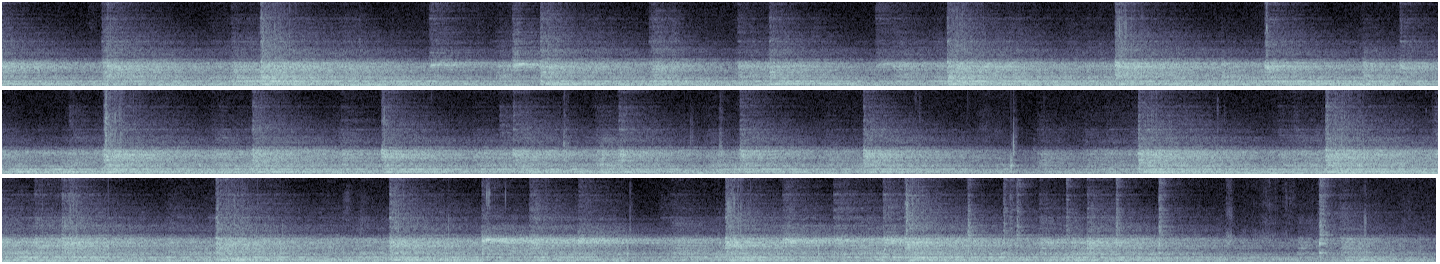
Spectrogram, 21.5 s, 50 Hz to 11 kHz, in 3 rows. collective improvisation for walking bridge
0:19.2 0:21.5

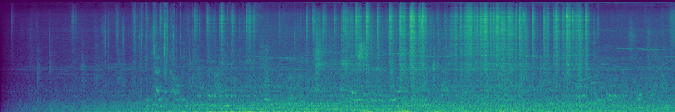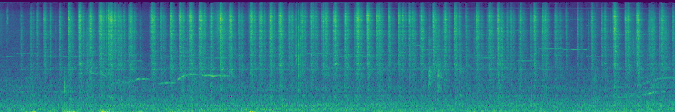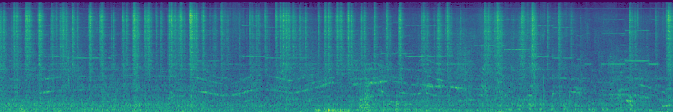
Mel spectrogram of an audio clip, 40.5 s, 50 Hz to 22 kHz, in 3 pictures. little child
0:15.2 0:18.3, 0:30.4 0:40.4

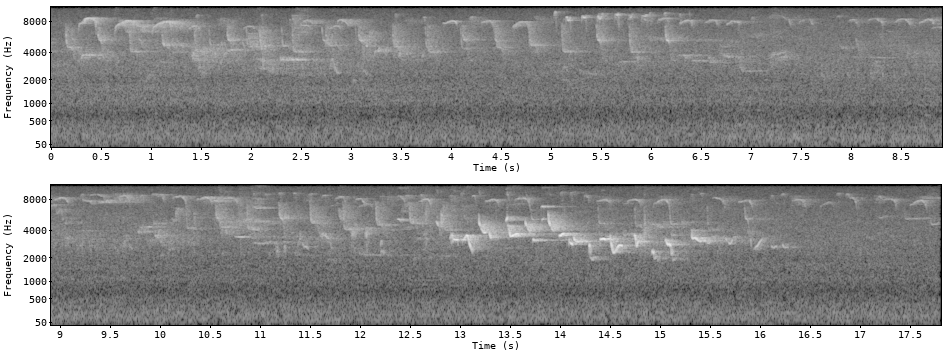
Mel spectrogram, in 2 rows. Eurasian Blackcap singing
0:08.2 0:16.5

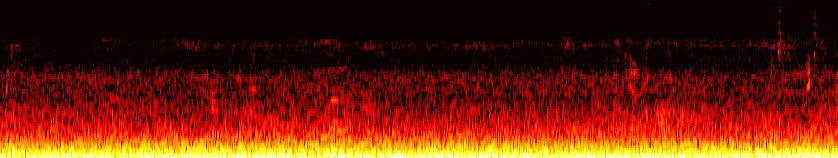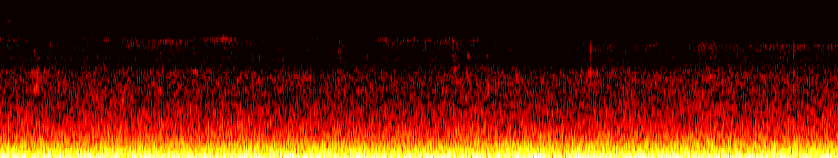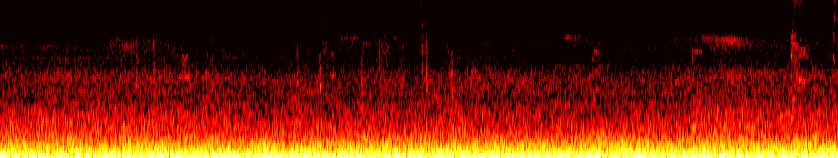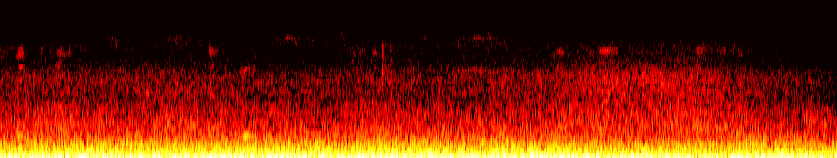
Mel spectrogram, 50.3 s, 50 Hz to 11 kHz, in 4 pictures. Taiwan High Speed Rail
0:36.2 0:50.2

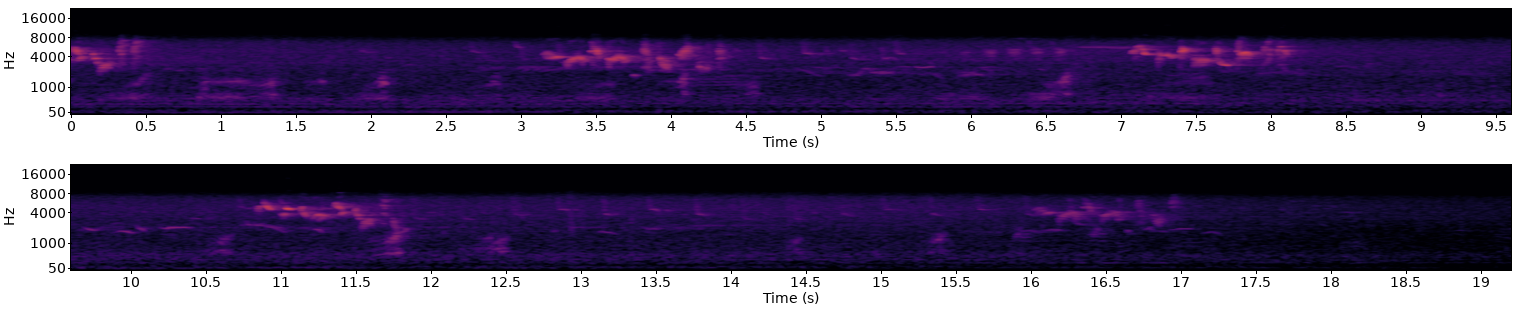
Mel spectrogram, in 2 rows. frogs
0:00.3 0:02.2, 0:06.4 0:06.8, 0:11.6 0:12.6

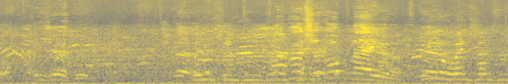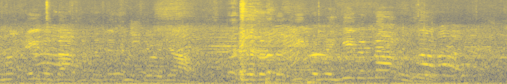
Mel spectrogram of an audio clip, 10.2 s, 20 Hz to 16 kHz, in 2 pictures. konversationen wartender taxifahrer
0:01.5 0:09.5

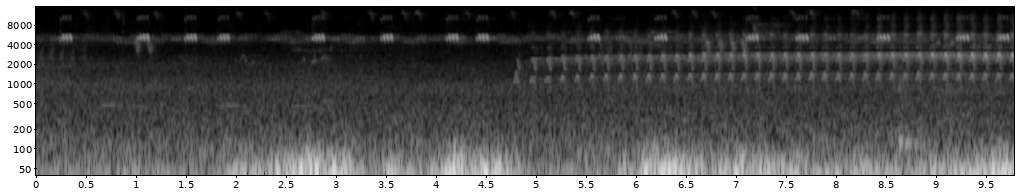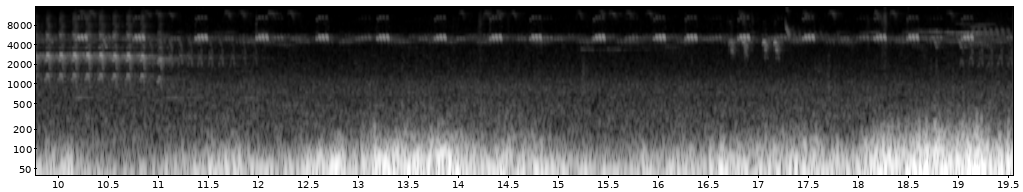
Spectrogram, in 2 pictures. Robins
0:00.0 0:12.7

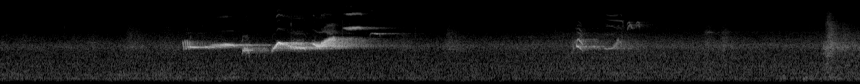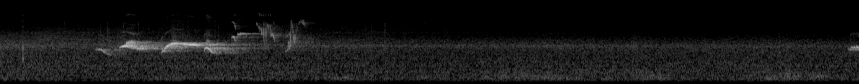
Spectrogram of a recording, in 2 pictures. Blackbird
0:01.8 0:04.0, 0:05.7 0:06.5, 0:09.6 0:11.8

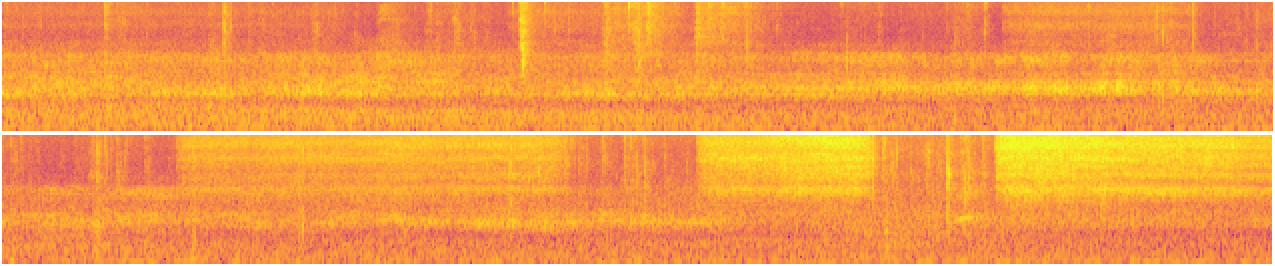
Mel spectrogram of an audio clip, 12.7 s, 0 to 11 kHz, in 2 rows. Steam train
0:02.8 0:12.7

